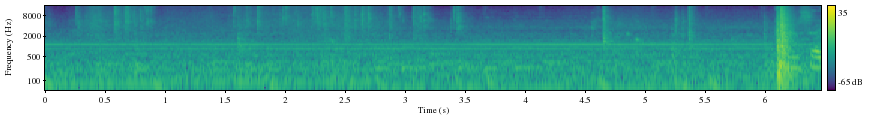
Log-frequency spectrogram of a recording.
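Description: Faint steady hum with a few scattered light clicks and knocks as a countertop oven is handled and its control panel pressed.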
